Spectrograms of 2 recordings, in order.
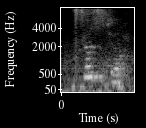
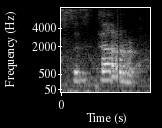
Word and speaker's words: sister: pronouncing this r but when a word ends with r we should not pronounce it okay it should be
